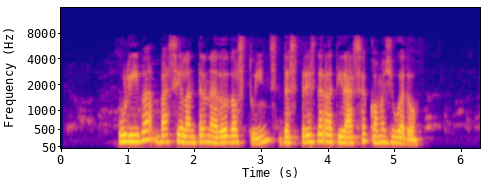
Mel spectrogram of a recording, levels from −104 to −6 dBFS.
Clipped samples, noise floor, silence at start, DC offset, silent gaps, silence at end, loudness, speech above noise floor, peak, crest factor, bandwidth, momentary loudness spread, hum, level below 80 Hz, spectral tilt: under 0.1%; -59 dBFS; 0.85 s; under 0.1%; none; 0.9 s; -16 LUFS; 44 dB; -2 dBFS; 16 dB; 7.4 kHz; 6 LU; none; -54 dBFS; -8.5 dB/octave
